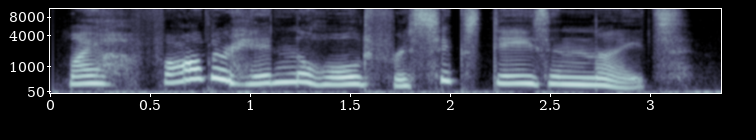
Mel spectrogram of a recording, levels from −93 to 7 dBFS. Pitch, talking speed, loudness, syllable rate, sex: 285 Hz, 195 wpm, -15 LUFS, 4.1 syllables/s, female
